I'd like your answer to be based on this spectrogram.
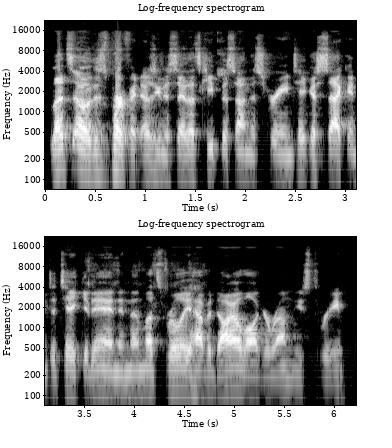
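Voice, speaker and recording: A loud, talkative man hosting the event and opening the discussion to the audience. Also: mid-range voice, fairly even intonation, fast. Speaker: event host. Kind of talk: moderating a live Q&A.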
